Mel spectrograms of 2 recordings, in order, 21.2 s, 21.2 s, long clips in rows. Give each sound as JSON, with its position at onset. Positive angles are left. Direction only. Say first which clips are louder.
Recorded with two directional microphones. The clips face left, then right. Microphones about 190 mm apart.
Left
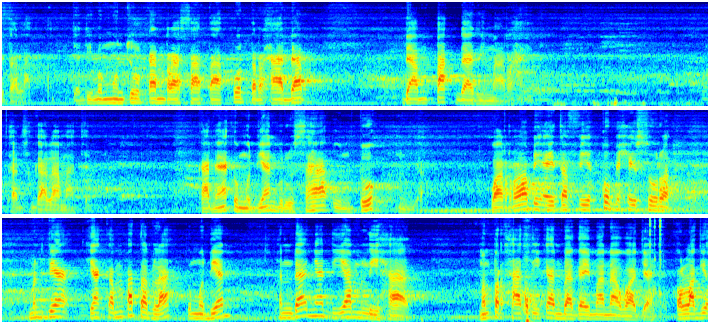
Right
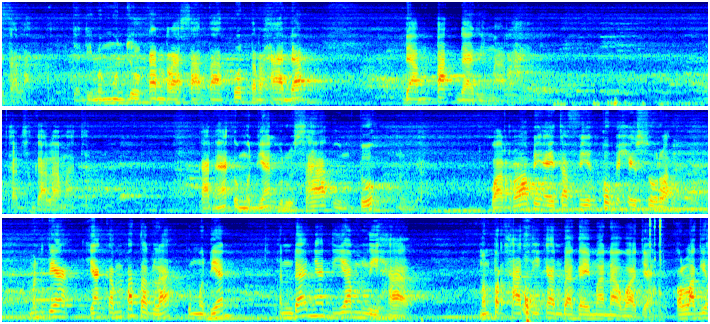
{"t": 1.2, "sound": "a man's voice", "louder": "left 5 dB", "side_deg": 45}
{"t": 4.0, "sound": "a man's voice", "louder": "left 4 dB", "side_deg": 50}
{"t": 7.1, "sound": "a man's voice", "louder": "left 6 dB", "side_deg": 50}
{"t": 9.0, "sound": "a man's voice", "louder": "left 4 dB", "side_deg": 50}
{"t": 11.9, "sound": "a man's voice", "louder": "left 6 dB", "side_deg": 50}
